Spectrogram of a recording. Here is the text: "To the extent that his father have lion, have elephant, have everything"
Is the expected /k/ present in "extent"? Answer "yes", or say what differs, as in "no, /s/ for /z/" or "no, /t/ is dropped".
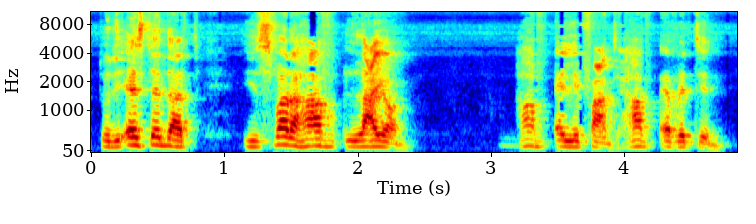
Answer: no, /k/ is dropped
